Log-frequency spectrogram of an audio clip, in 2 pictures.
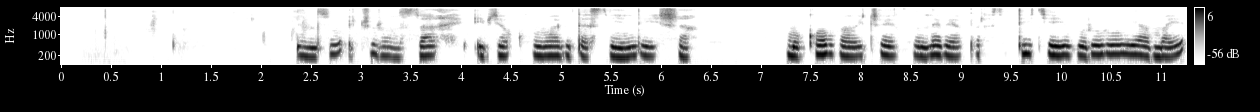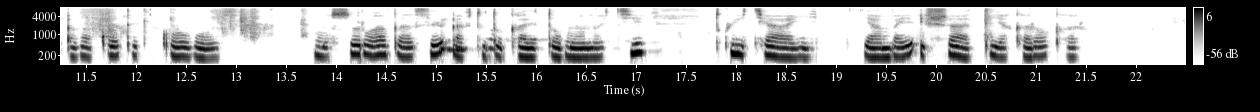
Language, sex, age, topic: Kinyarwanda, female, 36-49, finance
